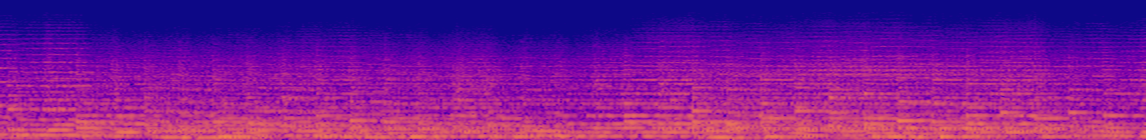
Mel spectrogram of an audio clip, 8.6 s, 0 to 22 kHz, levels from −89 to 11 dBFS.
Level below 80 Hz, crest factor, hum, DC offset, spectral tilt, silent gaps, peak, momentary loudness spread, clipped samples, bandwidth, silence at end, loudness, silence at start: -40 dBFS; 14 dB; none; under 0.1%; -7.5 dB/octave; none; -12 dBFS; 4 LU; under 0.1%; 10 kHz; 0 s; -27 LUFS; 0 s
